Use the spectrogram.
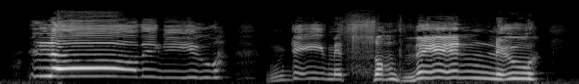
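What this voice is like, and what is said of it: Sung impression of another singer. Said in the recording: “You guys like my Jeffrey Osborne impression?”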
